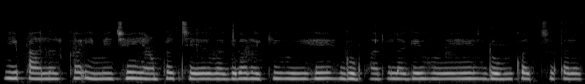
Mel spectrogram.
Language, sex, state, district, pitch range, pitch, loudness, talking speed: Hindi, female, Jharkhand, Jamtara, 255-265 Hz, 260 Hz, -33 LUFS, 215 wpm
